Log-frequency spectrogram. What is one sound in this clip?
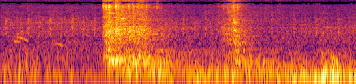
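A metal ramp clanks against a truck.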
